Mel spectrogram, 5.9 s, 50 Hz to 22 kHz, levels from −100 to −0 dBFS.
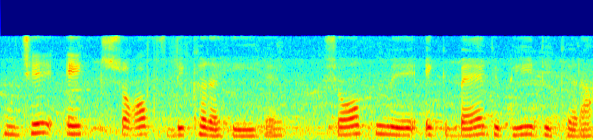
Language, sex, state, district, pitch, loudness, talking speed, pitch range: Hindi, female, Madhya Pradesh, Dhar, 210 Hz, -16 LUFS, 130 wpm, 195-225 Hz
